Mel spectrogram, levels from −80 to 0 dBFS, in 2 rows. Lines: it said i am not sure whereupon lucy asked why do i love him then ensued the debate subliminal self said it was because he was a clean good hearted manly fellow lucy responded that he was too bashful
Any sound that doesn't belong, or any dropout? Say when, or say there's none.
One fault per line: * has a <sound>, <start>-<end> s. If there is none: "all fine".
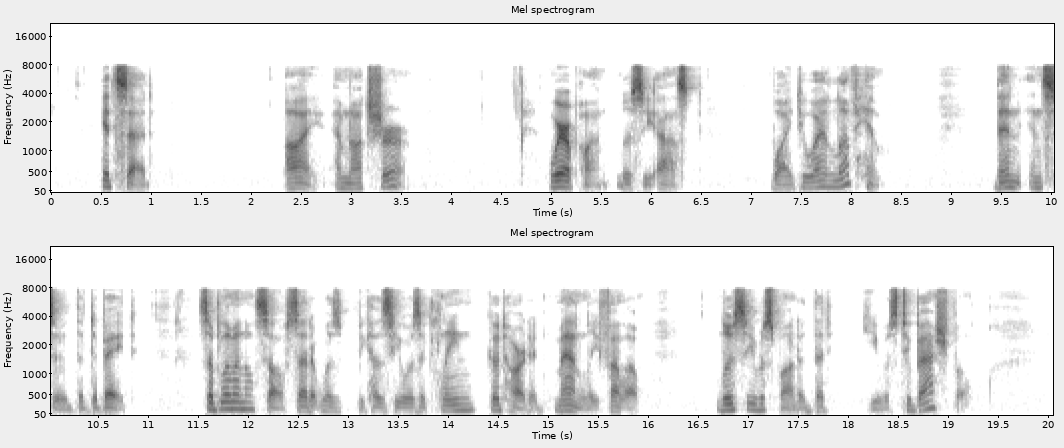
all fine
